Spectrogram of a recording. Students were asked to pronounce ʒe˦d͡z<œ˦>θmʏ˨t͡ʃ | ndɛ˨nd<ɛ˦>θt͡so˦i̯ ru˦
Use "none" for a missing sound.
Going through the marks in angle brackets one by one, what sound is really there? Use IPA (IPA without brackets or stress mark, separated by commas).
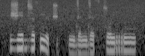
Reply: œ˦, ɛ˨˦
